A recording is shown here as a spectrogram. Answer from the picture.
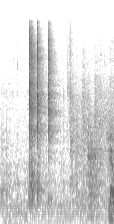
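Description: Handling noise from a handheld multimeter and its test leads: a few short, sharp clicks and rattles about half a second and a second in as the meter and probes are picked up and moved on a wooden table.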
